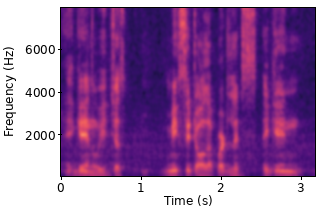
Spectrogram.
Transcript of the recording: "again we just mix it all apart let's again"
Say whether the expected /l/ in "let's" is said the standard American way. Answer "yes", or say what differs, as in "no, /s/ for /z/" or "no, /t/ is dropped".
yes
